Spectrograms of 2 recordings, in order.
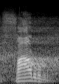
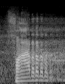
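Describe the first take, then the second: First: The syllable is said with rounded, pouted lips. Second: The syllable is said with spread, unrounded lips. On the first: The speaker calls it right. "agak moncong ... tapi far" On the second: The speaker calls it wrong. "tidak far"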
